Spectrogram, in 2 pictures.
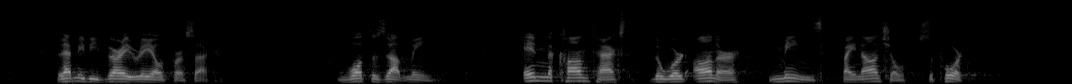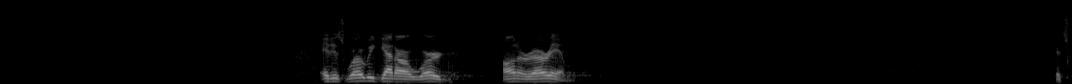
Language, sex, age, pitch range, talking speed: English, male, 50-69, 140-180 Hz, 85 wpm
